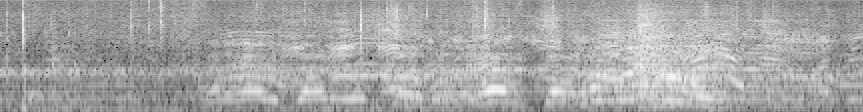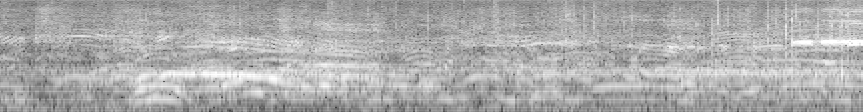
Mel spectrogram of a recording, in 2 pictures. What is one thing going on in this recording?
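A crowd cheers and shouts from the sidelines.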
